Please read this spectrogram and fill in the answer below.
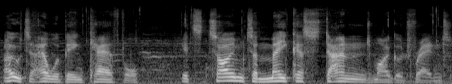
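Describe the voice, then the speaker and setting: A man's voice: medium pitch, lively intonation, measured pace, fairly bright tone, soft background music. A man playing a grumpy, bossy, rebellious older man in a comic radio play, blunt and exasperated. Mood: defiant. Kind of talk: radio play comedy acting.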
